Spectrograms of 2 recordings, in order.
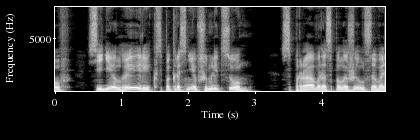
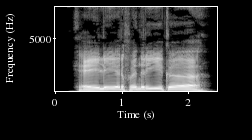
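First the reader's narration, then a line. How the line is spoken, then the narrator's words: Echoing growl. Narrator (Russian): прорычал он, и отзвуки его голоса прокатились над каменными плитами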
